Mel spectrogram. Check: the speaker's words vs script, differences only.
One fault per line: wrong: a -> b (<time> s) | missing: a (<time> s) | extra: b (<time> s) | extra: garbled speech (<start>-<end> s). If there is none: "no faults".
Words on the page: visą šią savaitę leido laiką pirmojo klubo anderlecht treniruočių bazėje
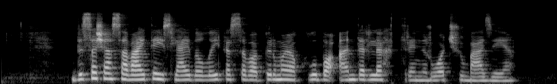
extra: jis (1.6 s)
extra: savo (2.4 s)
